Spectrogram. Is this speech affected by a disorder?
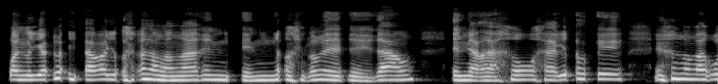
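Yes: Moebius syndrome, congenital.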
